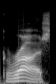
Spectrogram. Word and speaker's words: garage: What's the initial sound you'd likely hear at the beginning of the word garage spoken in British English? RPA or B. Remember the stress? British stress often on the first syllable.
